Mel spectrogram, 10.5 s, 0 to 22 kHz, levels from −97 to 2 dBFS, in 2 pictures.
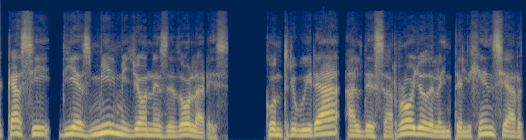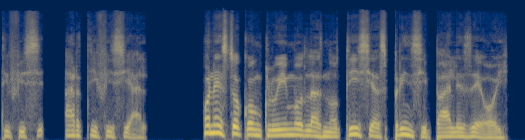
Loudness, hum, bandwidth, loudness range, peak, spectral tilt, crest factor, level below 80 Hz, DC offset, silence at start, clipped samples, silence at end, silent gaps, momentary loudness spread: -20 LUFS; none; 15.5 kHz; 3 LU; -4 dBFS; -5.5 dB/octave; 14 dB; -44 dBFS; under 0.1%; 0 s; under 0.1%; 0.2 s; 7.10-7.15 s; 10 LU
